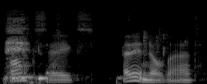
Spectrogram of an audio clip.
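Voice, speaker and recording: Bright-voiced, crude, swearing podcast co-host. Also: male voice, fairly low pitch, expressive, slow, gravelly. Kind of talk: casual podcast banter.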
